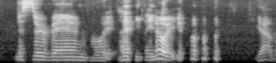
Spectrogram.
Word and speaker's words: Van Vliet: So, it makes it easier than trying to pronounce Van Vliet. Although once you've heard it, I guess you can say Van Vliet.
